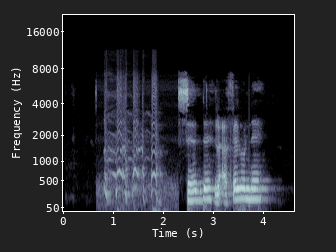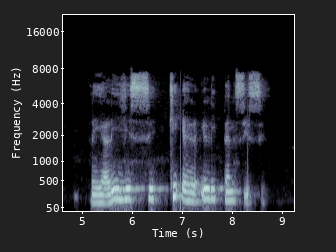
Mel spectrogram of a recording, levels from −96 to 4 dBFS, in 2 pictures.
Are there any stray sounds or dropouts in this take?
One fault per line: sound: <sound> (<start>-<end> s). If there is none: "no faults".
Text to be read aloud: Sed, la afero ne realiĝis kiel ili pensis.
sound: cough (0.8-2.1 s)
